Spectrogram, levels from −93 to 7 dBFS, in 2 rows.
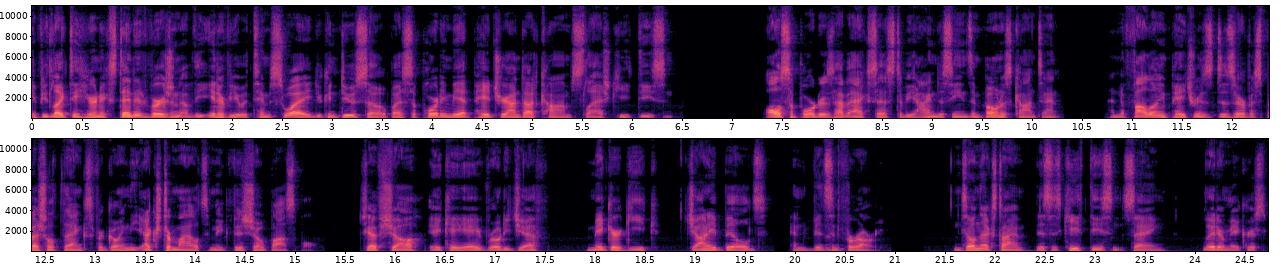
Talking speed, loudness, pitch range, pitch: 180 wpm, -28 LUFS, 95-125 Hz, 100 Hz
